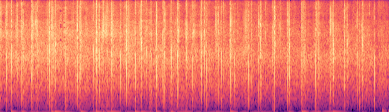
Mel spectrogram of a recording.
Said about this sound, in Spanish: Yo les propongo, eh, vale la pena aplaudirle a un astrónomo.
